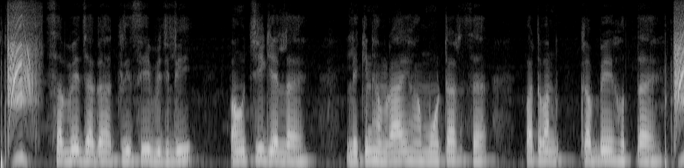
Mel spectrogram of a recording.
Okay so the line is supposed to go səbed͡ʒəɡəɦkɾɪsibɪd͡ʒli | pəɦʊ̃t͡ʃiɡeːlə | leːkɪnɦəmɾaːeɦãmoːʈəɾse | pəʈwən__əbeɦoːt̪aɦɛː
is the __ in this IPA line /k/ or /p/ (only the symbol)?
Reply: k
